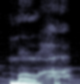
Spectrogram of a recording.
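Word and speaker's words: moha: The sages called it moa, pronounced moa, and it's perhaps the most insidious of the three because it disguises itself as wisdom while leading us further from truth.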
